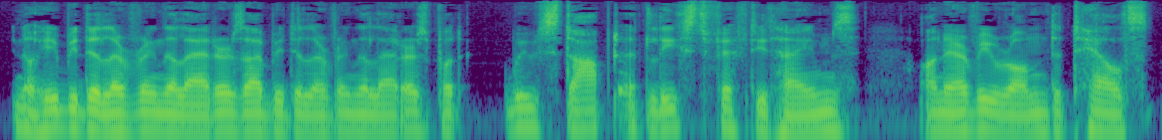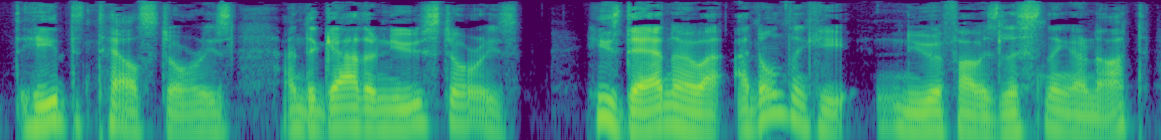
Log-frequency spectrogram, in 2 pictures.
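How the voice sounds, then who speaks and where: A man's voice: sits low, fast talker, mellow, dry recording, clean studio sound. An Irish man telling stories and anecdotes in a lilting, conversational, colloquial way. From Ireland. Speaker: guest, tour guide and storyteller.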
